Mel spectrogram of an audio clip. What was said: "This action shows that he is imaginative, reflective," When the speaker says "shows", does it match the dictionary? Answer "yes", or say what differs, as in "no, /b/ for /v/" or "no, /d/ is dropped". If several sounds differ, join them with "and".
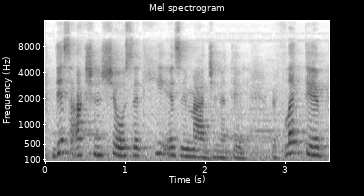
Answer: yes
